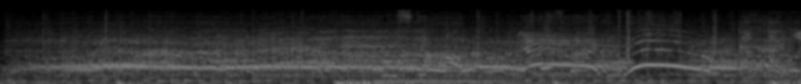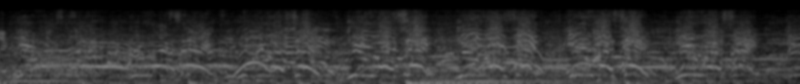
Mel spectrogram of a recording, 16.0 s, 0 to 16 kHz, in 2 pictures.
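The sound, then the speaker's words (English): A large crowd cheers and shouts in the streets on 2 May 2011 after news that the US military had killed Osama bin Laden, a steady roar of many voices with whoops and rising yells layered over it, loud and continuous throughout, punctuated by low rumbling bursts. “Cheering in the streets there after the news on the 2nd of May 2011 that the US military had killed the founder of Al-Qaeda, Osama bin Laden, after a raid on a compound where he'd been hiding out near the capital of Pakistan.”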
